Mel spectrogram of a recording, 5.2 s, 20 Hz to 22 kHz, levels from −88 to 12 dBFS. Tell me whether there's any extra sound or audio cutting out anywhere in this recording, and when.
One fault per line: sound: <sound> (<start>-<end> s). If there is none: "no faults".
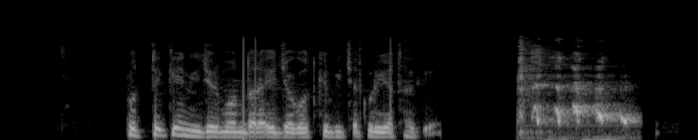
sound: laugh (3.9-4.8 s)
